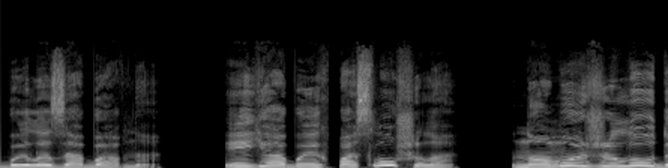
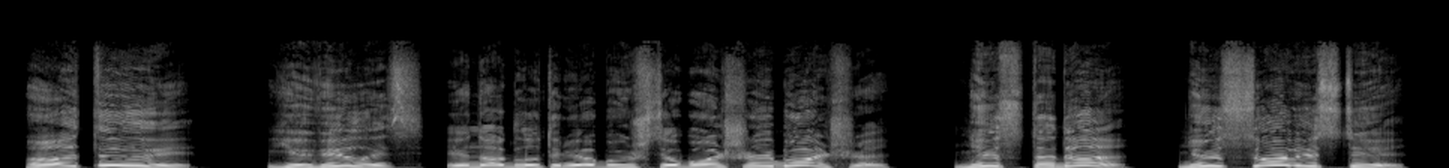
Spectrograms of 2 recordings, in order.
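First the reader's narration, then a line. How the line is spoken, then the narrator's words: Loud wailing lament, two voices. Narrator (Russian): Его вопли подхватил второй, и теперь они оба громко сокрушались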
